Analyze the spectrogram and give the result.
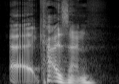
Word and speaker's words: Kaisen: Kaisen rhymes with 10.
